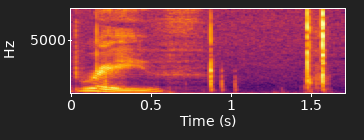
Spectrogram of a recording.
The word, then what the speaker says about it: brave: We don't hear that silent E, so it's going to be small at the bottom, sharing a box. Long vowel, silent E pattern. Please write brave under your word column.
